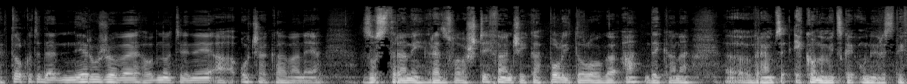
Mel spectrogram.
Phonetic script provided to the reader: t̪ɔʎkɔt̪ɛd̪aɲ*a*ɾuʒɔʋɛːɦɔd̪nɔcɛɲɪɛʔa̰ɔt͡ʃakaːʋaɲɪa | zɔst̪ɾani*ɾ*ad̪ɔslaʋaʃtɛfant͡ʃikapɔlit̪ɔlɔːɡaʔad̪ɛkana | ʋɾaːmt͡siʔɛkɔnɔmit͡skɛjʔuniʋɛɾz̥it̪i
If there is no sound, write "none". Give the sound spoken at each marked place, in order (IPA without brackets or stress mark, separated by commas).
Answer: ɛ, ɾ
